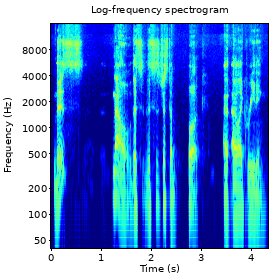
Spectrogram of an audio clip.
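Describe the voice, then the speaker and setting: An actor playing an awkward, bookish loner adventurer who narrates an audio drama in a wry way. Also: male voice, lowish voice, very animated, unhurried, darkish tone, breathy edge, no room sound, exaggerated voice. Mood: awkward, polite. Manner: wry, hesitant in conversation. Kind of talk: first-person narration and dialogue in audio drama.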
